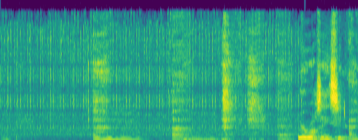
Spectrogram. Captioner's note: lauhgs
